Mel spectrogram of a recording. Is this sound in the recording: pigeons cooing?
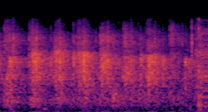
no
